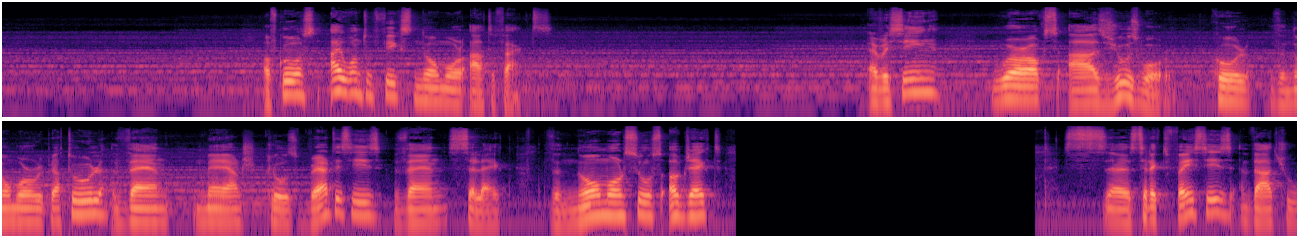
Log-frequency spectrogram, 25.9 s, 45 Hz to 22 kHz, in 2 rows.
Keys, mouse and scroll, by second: 0.1 f, 0.7 click, 1.6-2.6 typing, 3.0 click, 4.2 f, 4.5 click, 4.7 ctrl+middle click, 5.2 middle click, 7.5 middle click, 8.7 ctrl+middle click, 9.2 middle click, 10.6 ctrl+middle click, 11.7 middle click, 12.4 f, 13.6 click, 17.1 ctrl+middle click, 22.0 click, 22.5 ctrl+middle click, 24.1 click, 24.7 middle click, 25.0 c, 25.5 click.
